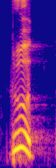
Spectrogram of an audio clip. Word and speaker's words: 룻: 자, 발음이 중요합니다. 모압과 암몬의 조상은 롯. 지금 이 성경에 나온 여인의 이름은 룻.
